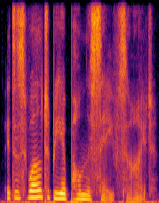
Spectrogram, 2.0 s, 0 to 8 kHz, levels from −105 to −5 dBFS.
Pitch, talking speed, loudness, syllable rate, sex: 195 Hz, 270 wpm, -18 LUFS, 5.9 syllables/s, female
